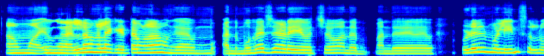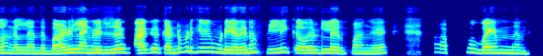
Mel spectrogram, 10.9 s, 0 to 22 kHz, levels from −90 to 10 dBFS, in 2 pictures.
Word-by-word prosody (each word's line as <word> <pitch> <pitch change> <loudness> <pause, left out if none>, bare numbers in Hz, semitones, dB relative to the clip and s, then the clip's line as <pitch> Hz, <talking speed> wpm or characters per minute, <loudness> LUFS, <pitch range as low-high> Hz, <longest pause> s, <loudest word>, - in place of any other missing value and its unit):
ஆமா, 225 0 +1
இவங்க 225 0 +1
நல்லவங்களா? 275 +5 +7
கெட்டவங்களா? 255 +3 +4
அவங்க 225 -4 -1 0.5
அந்த 190 0 -3
முக 265 +7 +2
ஜாடைய 255 -4 +5
வச்சோ, 220 +2 -5
அந்த 205 -1 -3 0.3
அந்த 190 0 -6 0.7
உடல் 280 +6 +5
மொழின்னு 265 +3 +2
சொல்லுவாங்கல்ல 215 -3 -5
அந்த 200 -1 -8
பாடி 215 +6 -1
லேங்குவேஜ 235 +1 0 0.2
பார்க்க 250 +3 0
கண்டுபிடிக்கவே 310 +5 -5
முடியாது. 225 -3 -1
ஏனா, 285 +2 -5
ஃபுல்லி 260 +5 -6
கவர்ல 230 0 -4
இருப்பாங்க. 200 -1 -11 0.7
அப்போ 275 +2 -15
பயம் 225 +1 -1
தான். 195 -2 -13
230 Hz, 150 wpm, -20 LUFS, 220-265 Hz, 0.7 s, நல்லவங்களா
